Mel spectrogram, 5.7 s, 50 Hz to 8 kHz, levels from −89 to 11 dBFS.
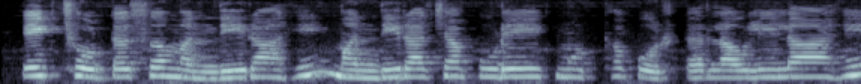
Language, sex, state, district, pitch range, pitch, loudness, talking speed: Marathi, female, Maharashtra, Gondia, 225-255 Hz, 240 Hz, -18 LUFS, 115 wpm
